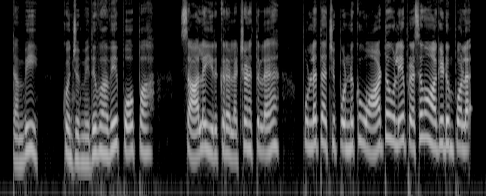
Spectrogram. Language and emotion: Tamil, fearful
